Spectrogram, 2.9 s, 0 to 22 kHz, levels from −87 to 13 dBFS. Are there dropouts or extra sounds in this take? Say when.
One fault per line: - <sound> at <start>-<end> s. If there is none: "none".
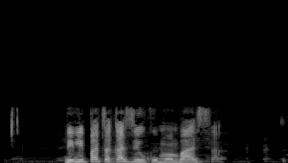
none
